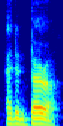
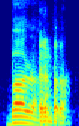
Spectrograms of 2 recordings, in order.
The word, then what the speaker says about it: Edinburgh: Eden is is four syllables. Edinburgh. Bar. Edinburgh.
